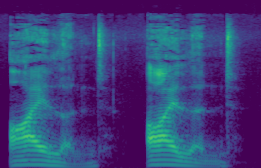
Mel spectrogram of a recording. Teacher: we actually just miss out that S entirely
